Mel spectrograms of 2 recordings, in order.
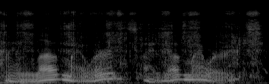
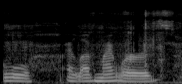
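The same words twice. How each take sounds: First: Slow, softer, savoring "I love my words"; dreamy softer repeat. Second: Said in the usual way. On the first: Real, not acted. Crafter murmuring to herself over favorite word cutouts, slow and soft. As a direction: croon it to yourself, slowly and softly.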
